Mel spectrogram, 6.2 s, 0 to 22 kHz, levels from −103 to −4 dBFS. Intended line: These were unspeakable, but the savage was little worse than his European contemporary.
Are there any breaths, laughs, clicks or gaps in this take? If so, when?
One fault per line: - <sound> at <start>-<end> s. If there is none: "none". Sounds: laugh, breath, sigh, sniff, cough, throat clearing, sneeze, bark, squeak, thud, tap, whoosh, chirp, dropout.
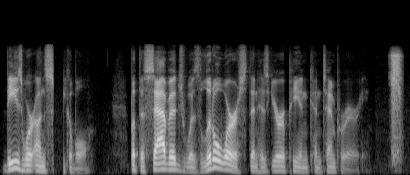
- dropout at 0.8-1.0 s
- sniff at 5.8-6.1 s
